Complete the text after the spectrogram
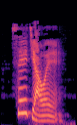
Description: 拼音查詢：【四縣腔】jiau ~請點選不同聲調拼音聽聽看!(例字漢字部分屬參考性質)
